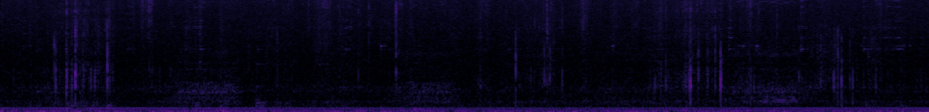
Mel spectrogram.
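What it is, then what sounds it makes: Whole pomegranate. A whole, full, fist-sized red pomegranate with a leathery rind is held in both hands, partly resting on a plate, and tapped and scratched with the fingertips and short nails. Quiet, dry taps and bright scratchy ticks come and go over a steady low hum that fills the background.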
